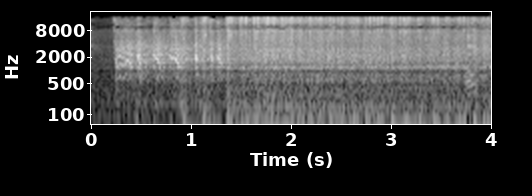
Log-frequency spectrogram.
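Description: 2012 Yamaha R1's crossplane-crank inline-four turning over on the electric starter for about a second, then catching and settling into a steady idle.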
